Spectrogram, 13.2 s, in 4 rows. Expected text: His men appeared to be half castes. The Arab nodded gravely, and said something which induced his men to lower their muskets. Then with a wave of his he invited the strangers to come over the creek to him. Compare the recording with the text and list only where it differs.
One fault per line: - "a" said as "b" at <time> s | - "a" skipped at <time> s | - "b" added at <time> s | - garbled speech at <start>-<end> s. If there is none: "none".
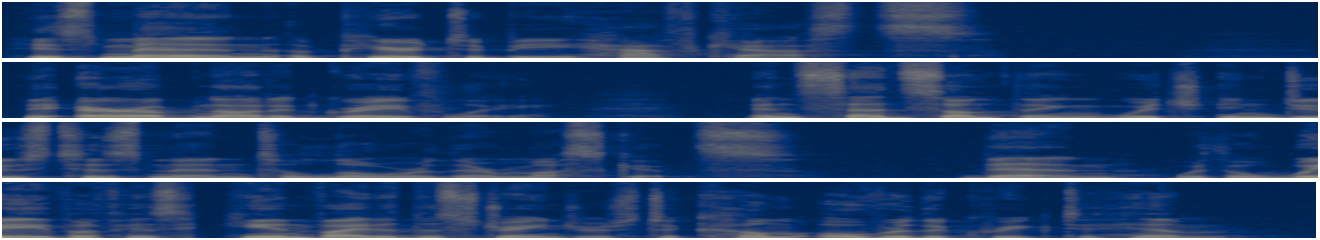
none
